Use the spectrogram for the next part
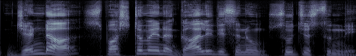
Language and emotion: Telugu, neutral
